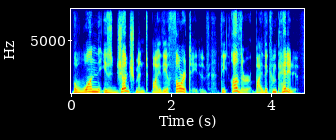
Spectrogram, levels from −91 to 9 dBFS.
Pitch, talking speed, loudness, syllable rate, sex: 170 Hz, 165 wpm, -19 LUFS, 6.1 syllables/s, male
